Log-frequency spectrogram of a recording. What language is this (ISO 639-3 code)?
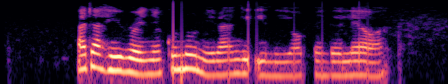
swa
